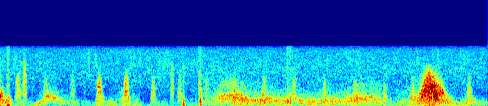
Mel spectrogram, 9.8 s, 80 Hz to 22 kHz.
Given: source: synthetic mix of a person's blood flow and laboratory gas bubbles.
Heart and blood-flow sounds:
Doppler ultrasound of blood flow; subclavian vein
3.97-4.09 s: bubbles
5.74-5.88 s: bubbles
From the record:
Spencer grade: 2 (many but less than half of the cardiac periods contain bubble signals, singularly or in groups); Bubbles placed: anywhere in the cardiac cycle

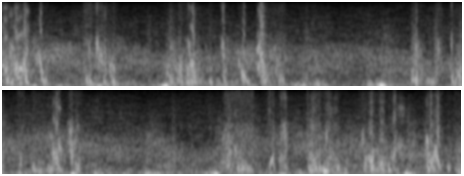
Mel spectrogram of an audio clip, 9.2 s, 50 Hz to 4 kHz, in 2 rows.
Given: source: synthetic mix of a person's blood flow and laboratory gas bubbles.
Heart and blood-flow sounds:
Doppler ultrasound of blood flow; subclavian vein
0.00-0.47 s: bubbles
0.80-1.17 s: bubbles
1.61-2.12 s: bubbles
2.18-2.27 s: bubbles
2.35-2.49 s: bubbles
2.53-2.83 s: bubbles
4.07-4.40 s: bubbles
4.46-4.63 s: bubbles
4.75-4.82 s: bubbles
4.88-5.41 s: bubbles
6.76-7.12 s: bubbles
7.23-7.46 s: bubbles
7.65-8.05 s: bubbles
8.17-8.75 s: bubbles
8.80-9.20 s: bubbles
From the record:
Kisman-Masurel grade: 332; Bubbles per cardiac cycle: rolling drumbeat, 9 or more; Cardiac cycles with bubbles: 50 to 99%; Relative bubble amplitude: moderate (0.250 to 0.450); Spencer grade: 3 (all of the cardiac periods contain showers or single bubble signals, but not dominating or overriding the cardiac motion signals); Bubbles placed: anywhere in the cardiac cycle

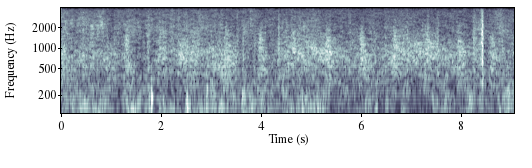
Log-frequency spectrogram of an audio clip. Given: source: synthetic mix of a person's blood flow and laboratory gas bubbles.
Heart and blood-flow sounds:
Doppler ultrasound of blood flow; subclavian vein
0.00-0.09 s: bubbles
From the record:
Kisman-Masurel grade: 211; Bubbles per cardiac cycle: several, 3 to 8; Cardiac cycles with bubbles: 1 to 10%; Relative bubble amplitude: barely perceptible (0.100 to 0.250); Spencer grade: 1 (occasional bubble signal discernible with the cardiac motion signal, with majority of cardiac periods free of bubbles); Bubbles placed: anywhere in the cardiac cycle

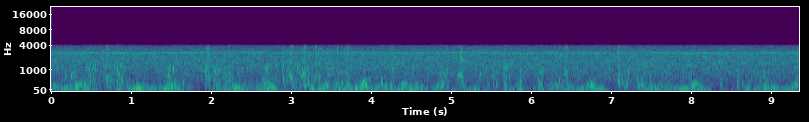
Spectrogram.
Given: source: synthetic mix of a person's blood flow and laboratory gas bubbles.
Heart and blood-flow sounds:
Doppler ultrasound of blood flow; precordium
0.11-0.32 s: bubbles
0.40-0.97 s: bubbles
1.50-1.57 s: bubbles
1.62-1.72 s: bubbles
1.91-2.34 s: bubbles
2.87-3.78 s: bubbles
4.04-4.30 s: bubbles
4.49-4.57 s: bubbles
4.67-5.00 s: bubbles
5.05-5.22 s: bubbles
5.34-5.78 s: bubbles
5.83-5.91 s: bubbles
6.05-6.18 s: bubbles
6.27-6.50 s: bubbles
7.05-7.53 s: bubbles
7.61-7.75 s: bubbles
8.33-8.43 s: bubbles
8.54-8.68 s: bubbles
8.79-9.10 s: bubbles
9.31-9.37 s: bubbles
From the record:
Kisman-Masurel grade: 342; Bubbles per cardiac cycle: rolling drumbeat, 9 or more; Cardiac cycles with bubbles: 100%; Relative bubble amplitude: moderate (0.250 to 0.450); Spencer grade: 3 (all of the cardiac periods contain showers or single bubble signals, but not dominating or overriding the cardiac motion signals); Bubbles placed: only in the low amplitude regions of the cardiac cycle

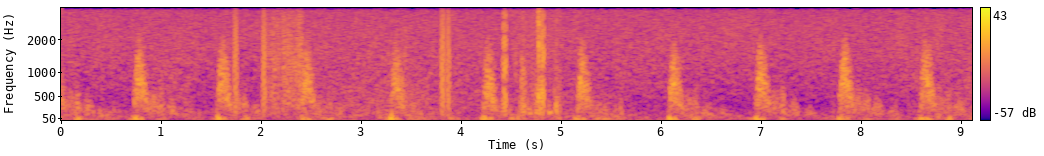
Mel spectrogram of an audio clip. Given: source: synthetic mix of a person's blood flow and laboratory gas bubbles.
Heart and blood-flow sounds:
Doppler ultrasound of blood flow; subclavian vein
4.57-5.00 s: bubbles
From the record:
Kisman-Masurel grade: 222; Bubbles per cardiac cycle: several, 3 to 8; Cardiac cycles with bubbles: 10 to 50%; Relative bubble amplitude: moderate (0.250 to 0.450); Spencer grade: 2 (many but less than half of the cardiac periods contain bubble signals, singularly or in groups); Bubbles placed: anywhere in the cardiac cycle

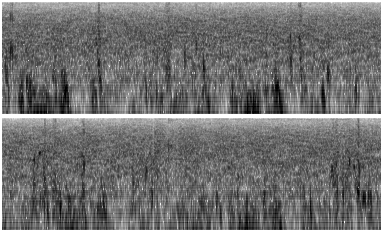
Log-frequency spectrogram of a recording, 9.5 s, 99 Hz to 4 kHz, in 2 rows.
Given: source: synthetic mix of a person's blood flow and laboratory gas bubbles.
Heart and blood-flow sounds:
Doppler ultrasound of blood flow; precordium
0.00-0.20 s: bubbles
0.27-0.41 s: bubbles
1.15-1.28 s: bubbles
1.75-1.98 s: bubbles
2.00-2.14 s: bubbles
2.25-2.33 s: bubbles
2.40-2.56 s: bubbles
3.54-3.78 s: bubbles
3.95-4.11 s: bubbles
4.35-4.48 s: bubbles
4.99-5.50 s: bubbles
5.53-5.64 s: bubbles
5.70-5.81 s: bubbles
6.33-6.67 s: bubbles
6.76-6.90 s: bubbles
7.23-7.51 s: bubbles
7.76-7.83 s: bubbles
8.48-9.38 s: bubbles
From the record:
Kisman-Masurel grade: 242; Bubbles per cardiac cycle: several, 3 to 8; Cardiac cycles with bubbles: 100%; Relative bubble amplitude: moderate (0.250 to 0.450); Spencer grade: 3 (all of the cardiac periods contain showers or single bubble signals, but not dominating or overriding the cardiac motion signals); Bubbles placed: anywhere in the cardiac cycle

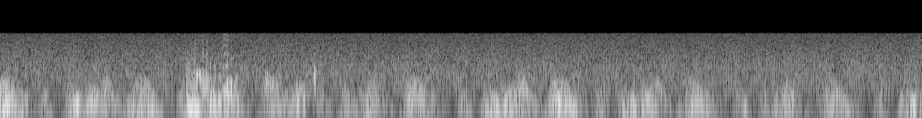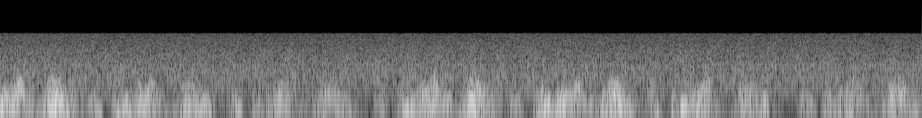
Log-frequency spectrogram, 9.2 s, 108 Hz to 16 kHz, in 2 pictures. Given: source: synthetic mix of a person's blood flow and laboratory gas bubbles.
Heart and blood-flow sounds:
Doppler ultrasound of blood flow; precordium
0.91-1.25 s: bubbles
1.30-1.43 s: bubbles
1.46-1.62 s: bubbles
From the record:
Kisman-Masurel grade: 213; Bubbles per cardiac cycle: several, 3 to 8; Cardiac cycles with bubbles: 1 to 10%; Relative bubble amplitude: loud (0.450 to 0.775); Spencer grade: 1 (occasional bubble signal discernible with the cardiac motion signal, with majority of cardiac periods free of bubbles); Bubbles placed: anywhere in the cardiac cycle

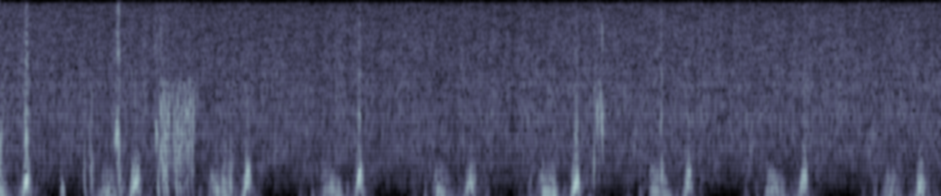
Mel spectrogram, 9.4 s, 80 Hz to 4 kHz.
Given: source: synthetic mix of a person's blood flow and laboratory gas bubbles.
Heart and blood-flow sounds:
Doppler ultrasound of blood flow; precordium
0.00-0.06 s: bubbles
0.60-0.66 s: bubbles
0.83-0.95 s: bubbles
1.13-1.25 s: bubbles
1.53-1.98 s: bubbles
2.18-2.35 s: bubbles
5.90-6.06 s: bubbles
6.59-6.65 s: bubbles
From the record:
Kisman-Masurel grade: 222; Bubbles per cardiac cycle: several, 3 to 8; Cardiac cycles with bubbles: 10 to 50%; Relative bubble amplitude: moderate (0.250 to 0.450); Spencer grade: 2 (many but less than half of the cardiac periods contain bubble signals, singularly or in groups); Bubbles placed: only in the low amplitude regions of the cardiac cycle

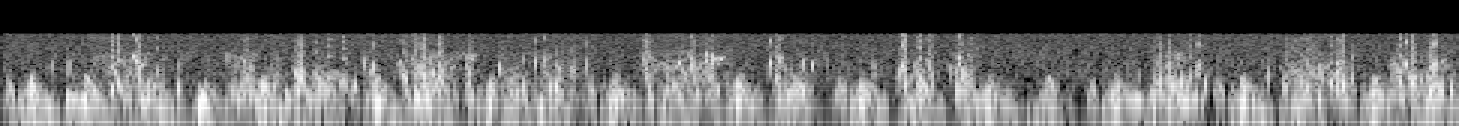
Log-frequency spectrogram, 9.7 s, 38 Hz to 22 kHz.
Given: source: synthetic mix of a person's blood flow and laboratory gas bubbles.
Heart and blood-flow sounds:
Doppler ultrasound of blood flow; precordium
0.32-0.36 s: bubbles
0.41-1.10 s: bubbles
1.15-1.23 s: bubbles
1.46-2.33 s: bubbles
2.39-2.58 s: bubbles
2.62-3.18 s: bubbles
3.29-3.93 s: bubbles
4.26-4.85 s: bubbles
5.09-5.53 s: bubbles
5.59-5.65 s: bubbles
5.79-5.85 s: bubbles
5.95-6.23 s: bubbles
6.28-6.50 s: bubbles
7.49-8.14 s: bubbles
8.39-8.47 s: bubbles
8.51-9.05 s: bubbles
9.21-9.73 s: bubbles
From the record:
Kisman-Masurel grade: 332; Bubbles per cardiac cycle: rolling drumbeat, 9 or more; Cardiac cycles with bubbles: 50 to 99%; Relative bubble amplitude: moderate (0.250 to 0.450); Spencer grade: 3 (all of the cardiac periods contain showers or single bubble signals, but not dominating or overriding the cardiac motion signals); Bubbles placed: only in the low amplitude regions of the cardiac cycle

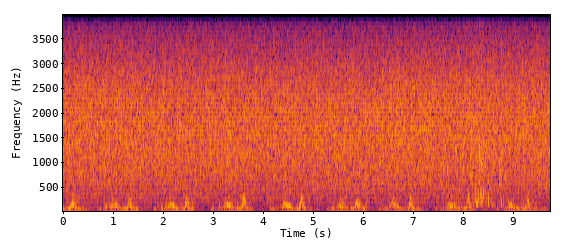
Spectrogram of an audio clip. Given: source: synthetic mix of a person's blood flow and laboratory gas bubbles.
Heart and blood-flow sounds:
Doppler ultrasound of blood flow; precordium
8.12-8.82 s: bubbles
From the record:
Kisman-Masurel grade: 213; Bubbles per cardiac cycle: several, 3 to 8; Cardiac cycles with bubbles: 1 to 10%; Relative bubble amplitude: loud (0.450 to 0.775); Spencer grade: 1 (occasional bubble signal discernible with the cardiac motion signal, with majority of cardiac periods free of bubbles); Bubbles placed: only in the low amplitude regions of the cardiac cycle

